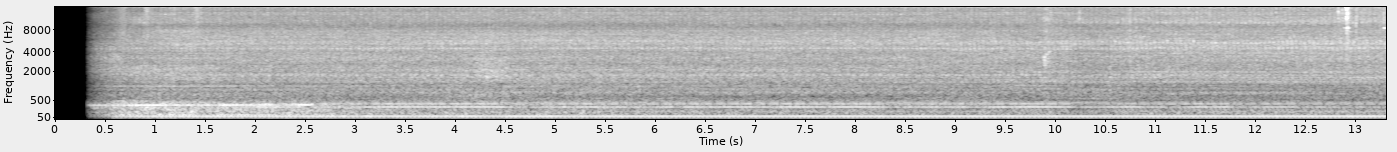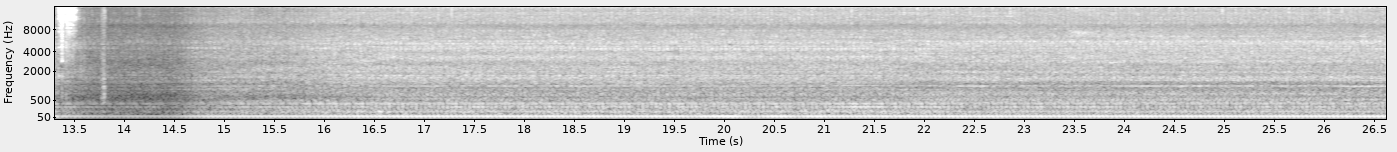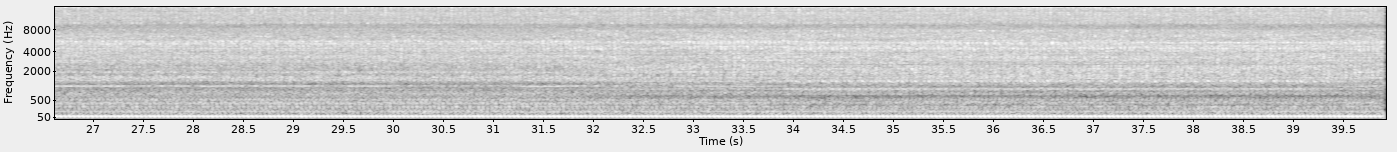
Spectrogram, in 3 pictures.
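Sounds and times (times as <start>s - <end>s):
car engine droning: 0.4s - 39.9s.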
